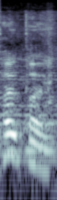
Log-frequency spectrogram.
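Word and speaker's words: poupou: So this is what you would call a popo. P O U P O U is how you spell it.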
